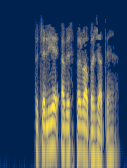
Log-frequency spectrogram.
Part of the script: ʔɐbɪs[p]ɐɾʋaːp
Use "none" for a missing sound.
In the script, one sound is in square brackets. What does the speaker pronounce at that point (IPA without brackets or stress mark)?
p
